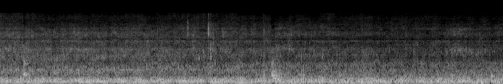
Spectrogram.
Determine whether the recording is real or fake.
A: fake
